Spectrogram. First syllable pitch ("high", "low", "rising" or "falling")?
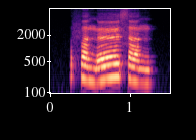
low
